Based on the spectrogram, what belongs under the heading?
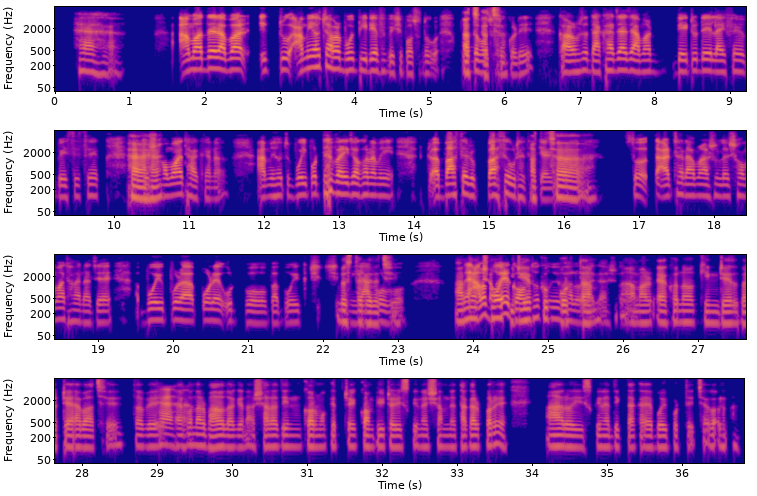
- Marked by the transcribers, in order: in English: "বেসিস"; laughing while speaking: "পড়তে পারি"; "সময়" said as "সমাদ"; laughing while speaking: "করে না"
- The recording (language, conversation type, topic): Bengali, unstructured, আপনি কোন শখ সবচেয়ে বেশি উপভোগ করেন?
